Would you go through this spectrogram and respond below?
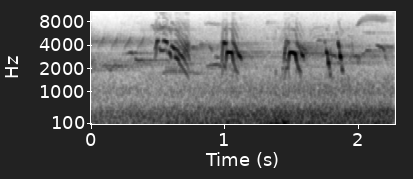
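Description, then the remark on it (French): A common blackbird sings outdoors in spring, giving a few short, high, twittering phrases in quick succession over a steady low rumble of background noise, moderately faint. “Donc après les merles noires”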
